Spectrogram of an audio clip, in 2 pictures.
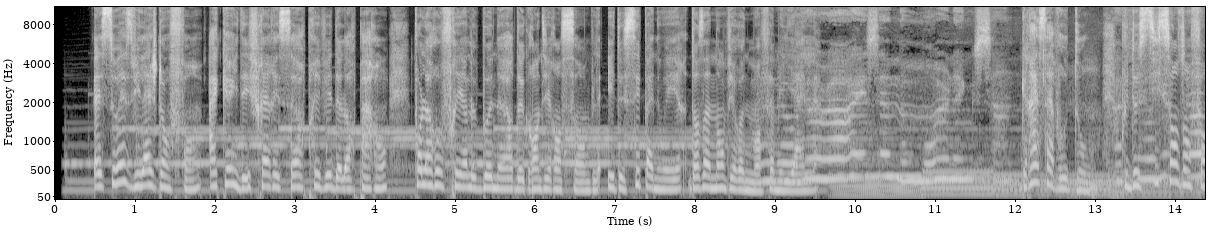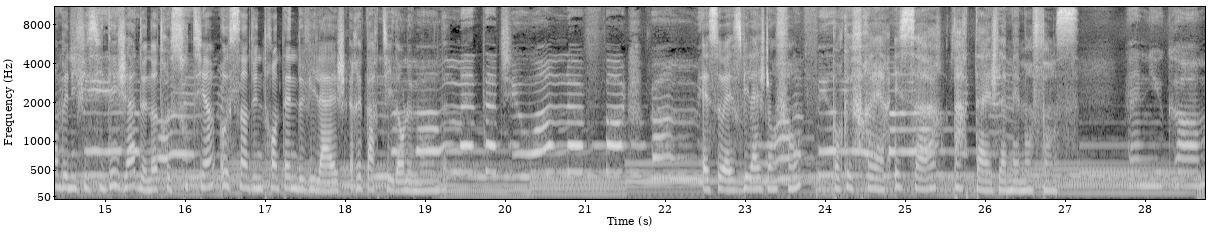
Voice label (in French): empathique; Sos enfants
